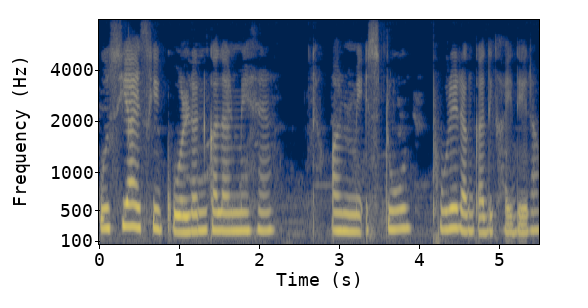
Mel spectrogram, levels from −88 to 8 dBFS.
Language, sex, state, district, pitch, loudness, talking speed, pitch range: Hindi, female, Uttar Pradesh, Lucknow, 235 Hz, -16 LUFS, 165 wpm, 220-260 Hz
